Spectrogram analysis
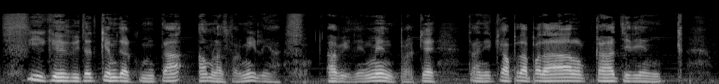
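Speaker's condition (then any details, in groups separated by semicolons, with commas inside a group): Down syndrome; congenital, born with it, extra chromosome, age 45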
